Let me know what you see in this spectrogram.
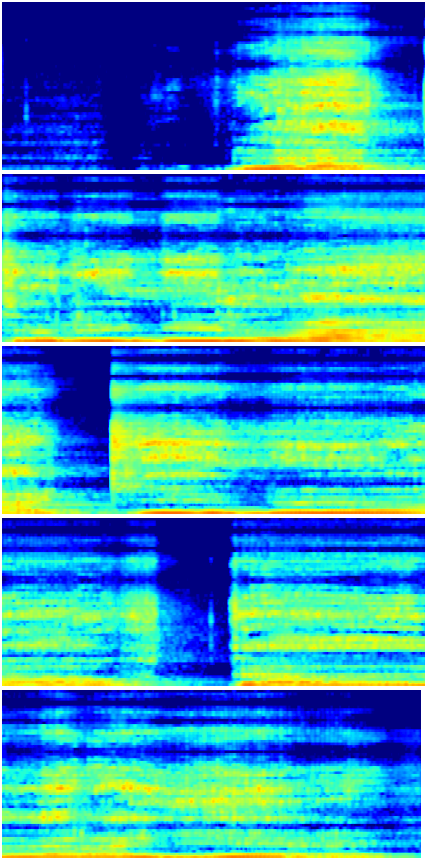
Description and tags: Playing around with voices.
